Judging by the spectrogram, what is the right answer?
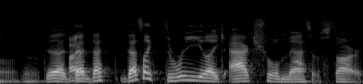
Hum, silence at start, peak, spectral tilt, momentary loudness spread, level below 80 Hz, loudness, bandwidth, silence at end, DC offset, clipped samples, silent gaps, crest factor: none; 0 s; -12 dBFS; -7 dB/octave; 10 LU; -66 dBFS; -28 LUFS; 10 kHz; 0 s; under 0.1%; under 0.1%; none; 18 dB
